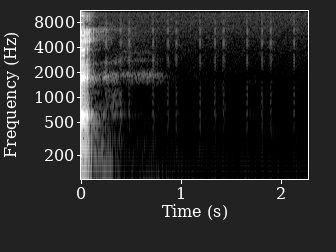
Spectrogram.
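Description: A man's voice finishes a word, then faint, rapid light clicking continues through the pause in the speech.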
